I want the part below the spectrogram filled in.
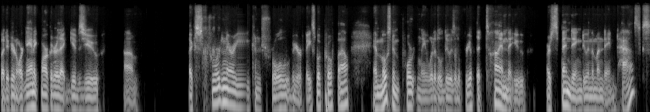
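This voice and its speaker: Over a silent background in a very clean recording, a man speaks at a moderate pace with vocal fry and ordinary pitch variation, the sound dry and close with no echo. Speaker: marketing software creator. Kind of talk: interview about marketing tactics.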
